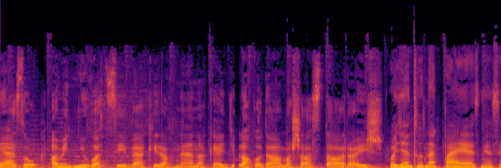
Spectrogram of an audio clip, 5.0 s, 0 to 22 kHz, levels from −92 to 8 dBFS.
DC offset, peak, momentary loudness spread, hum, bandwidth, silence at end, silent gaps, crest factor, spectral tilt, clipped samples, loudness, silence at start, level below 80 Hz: under 0.1%; -2 dBFS; 5 LU; none; 16.5 kHz; 0 s; none; 16 dB; -5.5 dB/octave; under 0.1%; -17 LUFS; 0 s; -30 dBFS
